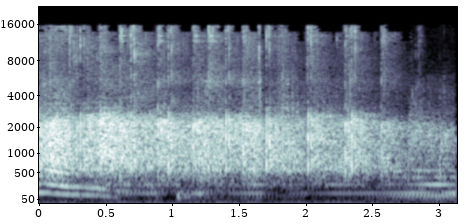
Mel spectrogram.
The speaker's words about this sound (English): Praise God. Give Pastor Nathaniel another round of applause. Amen. Amen.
